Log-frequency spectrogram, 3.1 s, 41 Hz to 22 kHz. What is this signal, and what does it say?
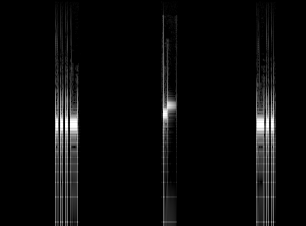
Morse code, heard as a keyed tone, about 50 wpm, 700 Hz. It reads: V D
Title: Single Letters 50wpm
